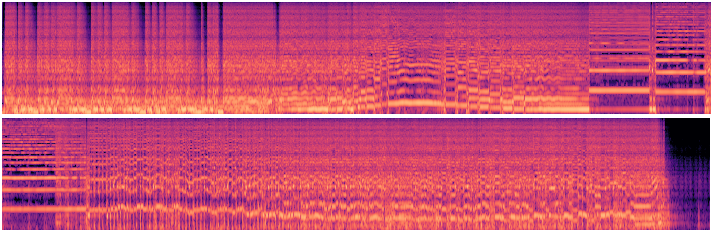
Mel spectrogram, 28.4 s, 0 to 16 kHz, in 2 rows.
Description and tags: Electric stratoclone through behringer MIC200 tube preamp into Zoom Player 3000 through generic sound card to disk. Some crunchies, some lead and some sloppyness at the end. Sound improved significantly.
guitar, mic200, electric, sound, test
